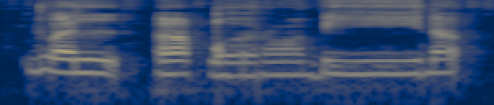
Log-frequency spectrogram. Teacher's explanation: والاقربین، والاقربین، ان کو پڑھیں گے تو ان کا مخرج ٹکر کھا کر الگ ہو جائے گا، یہاں پر حروف خلخلہ ہوگا۔ را پر زبر ہے تو را کو موٹا پڑھا جائے گا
